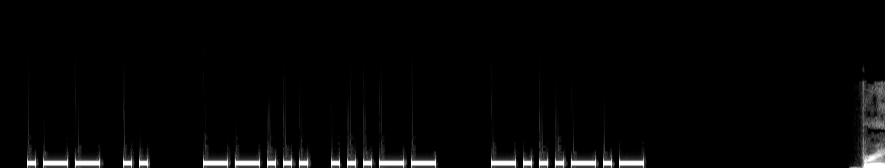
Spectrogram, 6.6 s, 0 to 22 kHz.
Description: Morse code, heard as a keyed tone, about 19 wpm, 700 Hz. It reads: WI 73 <BK>
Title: Speed-Racing Common QSO Phrases Encore - 20wpm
